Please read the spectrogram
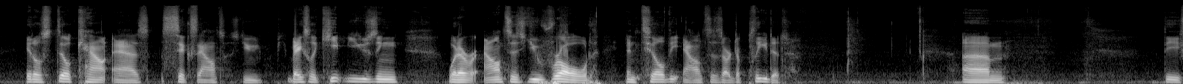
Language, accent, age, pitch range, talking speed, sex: English, American, 20-39, 105-125 Hz, 105 wpm, male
